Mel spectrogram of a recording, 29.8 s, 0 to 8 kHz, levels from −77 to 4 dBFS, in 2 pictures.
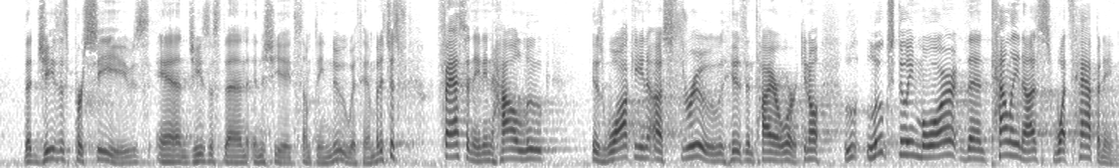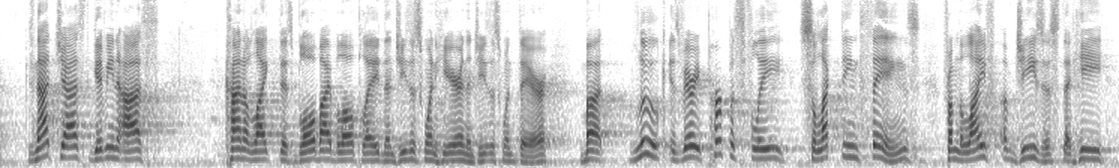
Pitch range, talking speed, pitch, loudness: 130-180 Hz, 145 wpm, 155 Hz, -23 LUFS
